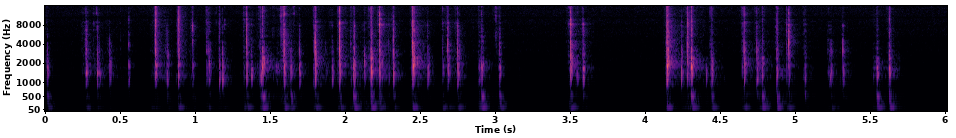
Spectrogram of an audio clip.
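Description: Fingertips type on a white 60% RK61 mechanical keyboard with plastic keycaps and lubed red switches. Quick bursts of short clacky keystrokes carry a low thock near 150 Hz under a brighter click around 1–2 kHz, and each stroke dies away almost instantly. The typing pauses briefly between about 3 and 4 seconds before picking up again.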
